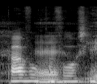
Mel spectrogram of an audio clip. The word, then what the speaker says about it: Paweł Pawlikowski: is Black Khaki Klansman, Spike Lee, Cold War, Paweł Pawlikowski, I think that's how you say it. Paweł Pawlikowski.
